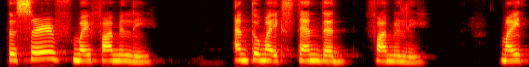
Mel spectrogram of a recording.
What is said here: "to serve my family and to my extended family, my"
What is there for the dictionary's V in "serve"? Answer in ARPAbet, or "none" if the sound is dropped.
V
